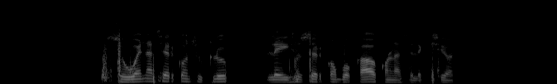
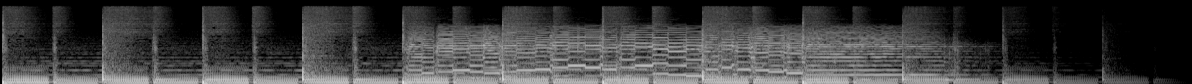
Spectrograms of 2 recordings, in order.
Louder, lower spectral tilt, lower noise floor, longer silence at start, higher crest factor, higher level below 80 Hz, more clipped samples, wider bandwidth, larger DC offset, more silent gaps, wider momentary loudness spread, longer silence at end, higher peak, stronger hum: second, -50 LUFS vs -18 LUFS; about the same, -5.5 dB/octave vs -5.5 dB/octave; first, under -90 dBFS vs -57 dBFS; first, 1 s vs 0 s; about the same, 22 dB vs 18 dB; second, -84 dBFS vs -26 dBFS; neither; second, 11 kHz vs 16.5 kHz; neither; neither; about the same, 11 LU vs 9 LU; first, 1.05 s vs 0.85 s; second, -30 dBFS vs 0 dBFS; neither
